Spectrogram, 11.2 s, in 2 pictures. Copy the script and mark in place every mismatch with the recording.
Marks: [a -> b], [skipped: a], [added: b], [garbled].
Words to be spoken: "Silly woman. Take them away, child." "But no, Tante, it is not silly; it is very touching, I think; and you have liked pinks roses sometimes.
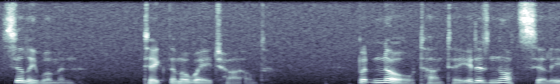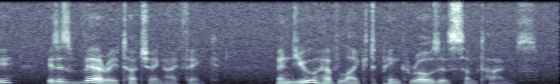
"Silly woman. Take them away, child." "But no, Tante, it is not silly; it is very touching, I think; and you have liked [pinks -> pink] roses sometimes.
